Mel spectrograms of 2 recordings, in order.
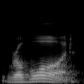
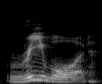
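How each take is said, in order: First: The stress falls on the expected syllable. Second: The stress falls on the unexpected syllable. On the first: The speaker calls it right. "the correct stress on the syllable would be reward" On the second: The speaker calls it wrong. "here is the incorrect stress"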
